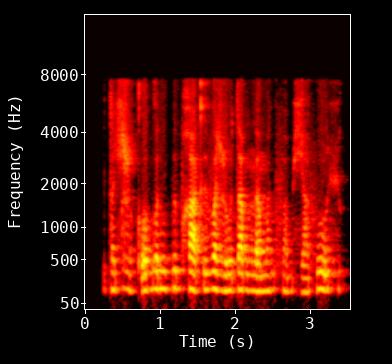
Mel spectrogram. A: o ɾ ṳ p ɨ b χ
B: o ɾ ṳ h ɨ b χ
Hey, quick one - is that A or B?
A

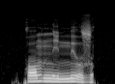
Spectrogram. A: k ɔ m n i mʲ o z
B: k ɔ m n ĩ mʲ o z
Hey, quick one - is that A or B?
A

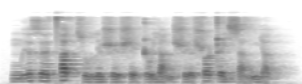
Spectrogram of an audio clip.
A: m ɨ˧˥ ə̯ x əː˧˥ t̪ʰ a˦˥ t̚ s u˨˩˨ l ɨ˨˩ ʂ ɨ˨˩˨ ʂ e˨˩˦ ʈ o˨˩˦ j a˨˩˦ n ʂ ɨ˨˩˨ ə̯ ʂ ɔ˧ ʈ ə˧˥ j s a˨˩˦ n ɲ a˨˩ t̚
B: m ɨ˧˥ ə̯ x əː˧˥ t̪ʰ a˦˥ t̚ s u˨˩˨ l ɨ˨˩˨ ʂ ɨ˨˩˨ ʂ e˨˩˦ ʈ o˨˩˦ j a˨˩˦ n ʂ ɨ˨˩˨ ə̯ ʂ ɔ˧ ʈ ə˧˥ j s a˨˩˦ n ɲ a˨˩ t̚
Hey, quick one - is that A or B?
A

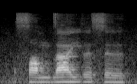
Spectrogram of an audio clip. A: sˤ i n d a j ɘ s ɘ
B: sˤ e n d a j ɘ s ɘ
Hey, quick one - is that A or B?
B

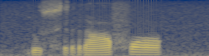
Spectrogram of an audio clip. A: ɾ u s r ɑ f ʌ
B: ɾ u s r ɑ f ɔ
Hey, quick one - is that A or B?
B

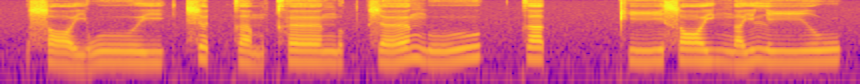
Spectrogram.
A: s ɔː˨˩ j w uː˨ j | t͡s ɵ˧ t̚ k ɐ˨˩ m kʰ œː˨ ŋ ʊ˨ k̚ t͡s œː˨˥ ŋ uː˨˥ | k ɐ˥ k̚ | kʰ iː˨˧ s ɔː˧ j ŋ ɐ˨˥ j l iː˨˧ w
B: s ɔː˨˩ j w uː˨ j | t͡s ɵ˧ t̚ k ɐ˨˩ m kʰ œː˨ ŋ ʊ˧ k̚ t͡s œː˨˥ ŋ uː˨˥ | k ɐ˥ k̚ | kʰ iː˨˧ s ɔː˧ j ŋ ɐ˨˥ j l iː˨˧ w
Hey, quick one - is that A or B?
A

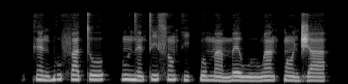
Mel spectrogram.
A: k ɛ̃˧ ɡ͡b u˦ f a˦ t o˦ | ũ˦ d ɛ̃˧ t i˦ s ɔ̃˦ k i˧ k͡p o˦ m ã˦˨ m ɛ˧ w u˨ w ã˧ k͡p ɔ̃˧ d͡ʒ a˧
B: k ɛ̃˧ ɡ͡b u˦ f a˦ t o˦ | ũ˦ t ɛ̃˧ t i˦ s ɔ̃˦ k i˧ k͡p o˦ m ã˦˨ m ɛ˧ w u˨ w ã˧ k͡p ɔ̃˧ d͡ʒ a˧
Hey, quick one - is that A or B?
A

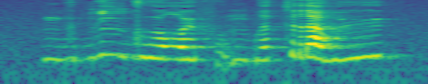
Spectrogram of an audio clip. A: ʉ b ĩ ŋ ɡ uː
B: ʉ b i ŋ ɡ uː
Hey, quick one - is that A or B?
A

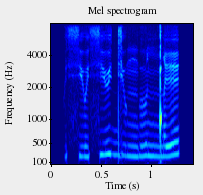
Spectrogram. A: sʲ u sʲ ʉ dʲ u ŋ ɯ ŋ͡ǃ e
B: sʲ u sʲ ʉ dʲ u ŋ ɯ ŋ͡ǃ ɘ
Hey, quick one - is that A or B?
A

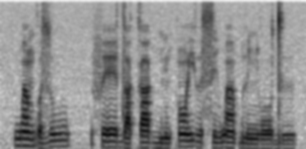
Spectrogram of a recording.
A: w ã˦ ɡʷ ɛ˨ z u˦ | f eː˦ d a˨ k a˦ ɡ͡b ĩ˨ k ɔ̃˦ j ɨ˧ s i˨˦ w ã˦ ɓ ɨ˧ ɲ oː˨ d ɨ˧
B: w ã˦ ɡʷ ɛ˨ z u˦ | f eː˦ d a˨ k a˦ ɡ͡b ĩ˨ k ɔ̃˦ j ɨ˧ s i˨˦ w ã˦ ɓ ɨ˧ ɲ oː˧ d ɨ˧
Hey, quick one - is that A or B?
B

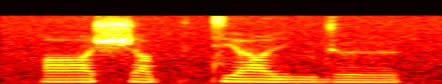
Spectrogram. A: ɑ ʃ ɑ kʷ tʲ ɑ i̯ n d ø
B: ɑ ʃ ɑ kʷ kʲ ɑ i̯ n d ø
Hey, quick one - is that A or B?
A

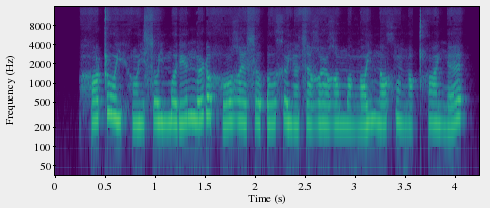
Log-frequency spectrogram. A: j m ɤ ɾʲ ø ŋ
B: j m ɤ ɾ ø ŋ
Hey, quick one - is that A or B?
A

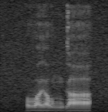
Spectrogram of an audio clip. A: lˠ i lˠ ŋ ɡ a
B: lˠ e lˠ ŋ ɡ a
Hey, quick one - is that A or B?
A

